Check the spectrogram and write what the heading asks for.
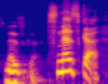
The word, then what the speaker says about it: Śnieżka: Yeah, so I mean, you came down from, I believe it's Mount Śnieżka. Is that how you pronounce it in Poland? Śnieżka in Poland, and it's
